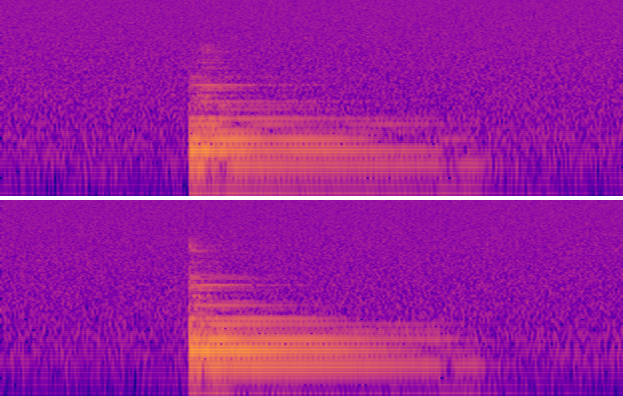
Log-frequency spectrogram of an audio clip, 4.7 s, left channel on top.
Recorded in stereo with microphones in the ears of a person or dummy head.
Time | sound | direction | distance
1.4 | a guitar | 75° right (ahead or behind) | 7 m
